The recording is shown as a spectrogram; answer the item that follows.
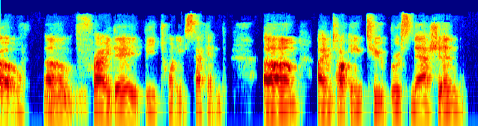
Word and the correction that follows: Naxon: Naxon. I always mispronounce his last name. Bruce Naxon.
